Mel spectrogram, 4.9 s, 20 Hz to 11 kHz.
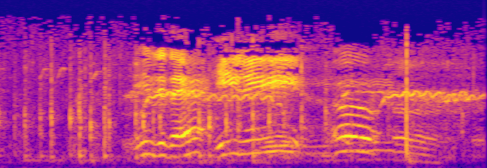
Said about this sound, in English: To begin, we must go back to the year 1842 and come at eventide upon a small encampment where men are busy picketing their horses under a flaming sky, and the great rolling land seems to reach out forever.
